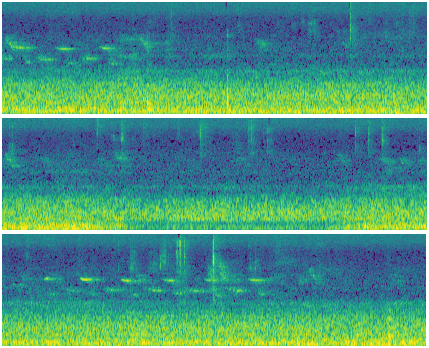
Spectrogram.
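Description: Faint outdoor ambience: birds chirping in quick runs of short notes near the start and again in the second half, over a steady low background noise, with a few soft clicks.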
